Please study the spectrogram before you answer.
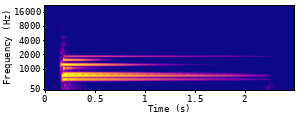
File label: Clavichord Separate; keyboards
